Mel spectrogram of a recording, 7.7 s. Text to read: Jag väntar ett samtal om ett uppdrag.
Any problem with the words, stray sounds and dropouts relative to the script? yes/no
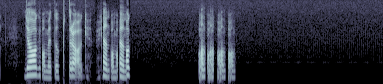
yes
